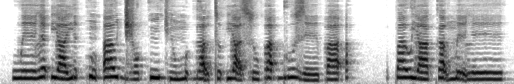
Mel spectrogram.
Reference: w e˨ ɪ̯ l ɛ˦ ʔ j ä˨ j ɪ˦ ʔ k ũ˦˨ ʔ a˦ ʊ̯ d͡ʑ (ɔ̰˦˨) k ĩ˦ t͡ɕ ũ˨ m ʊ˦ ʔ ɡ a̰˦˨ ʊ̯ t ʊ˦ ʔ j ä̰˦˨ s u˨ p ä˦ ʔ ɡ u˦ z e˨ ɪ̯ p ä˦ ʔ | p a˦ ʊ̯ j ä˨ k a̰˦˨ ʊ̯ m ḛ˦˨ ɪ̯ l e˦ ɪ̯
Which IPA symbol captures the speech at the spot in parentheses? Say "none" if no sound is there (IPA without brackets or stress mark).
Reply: ɔ˨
